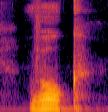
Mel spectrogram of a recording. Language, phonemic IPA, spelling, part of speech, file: Dutch, /ʋoːk/, woke, adjective, Nl-woke.ogg
- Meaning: woke; holding left-wing views or attitudes, (especially) with regards to social justice issues to an excessive degree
